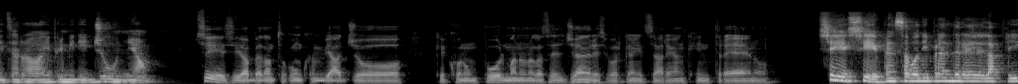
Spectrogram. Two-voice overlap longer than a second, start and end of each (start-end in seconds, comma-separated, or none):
none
